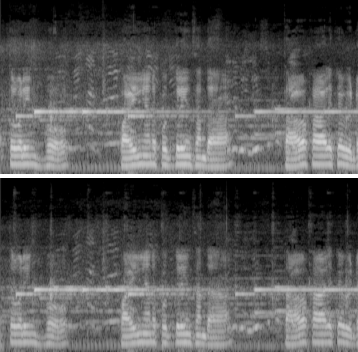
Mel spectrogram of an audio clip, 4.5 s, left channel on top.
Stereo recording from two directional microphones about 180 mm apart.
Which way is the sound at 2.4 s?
5° right (ahead or behind).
